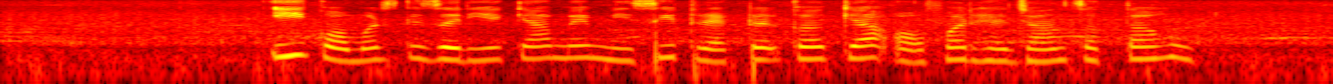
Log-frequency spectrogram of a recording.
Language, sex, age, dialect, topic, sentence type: Hindi, female, 18-24, Marwari Dhudhari, agriculture, question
